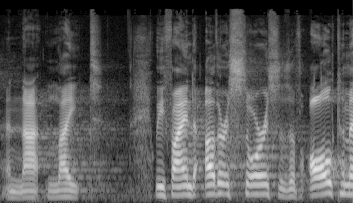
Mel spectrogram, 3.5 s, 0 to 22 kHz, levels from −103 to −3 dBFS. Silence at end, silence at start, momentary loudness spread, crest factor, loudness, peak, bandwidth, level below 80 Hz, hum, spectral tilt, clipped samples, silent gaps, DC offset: 0 s; 0.05 s; 16 LU; 22 dB; -24 LUFS; -4 dBFS; 18 kHz; -72 dBFS; none; -3.5 dB/octave; under 0.1%; none; under 0.1%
